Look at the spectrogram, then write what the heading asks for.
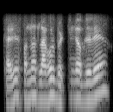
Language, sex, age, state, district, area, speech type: Marathi, male, 30-45, Maharashtra, Akola, rural, conversation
